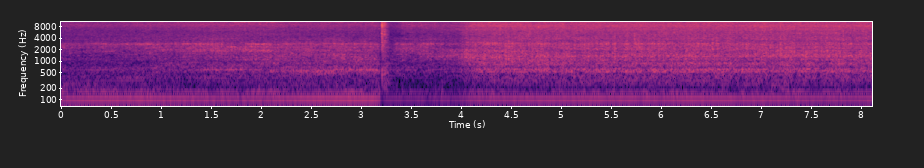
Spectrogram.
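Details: Miata with an M45 Jackson Racing supercharger at idle: a steady whirring drone and hum from the blower with no speed change; possibly bad supercharger bearings, not confirmed.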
